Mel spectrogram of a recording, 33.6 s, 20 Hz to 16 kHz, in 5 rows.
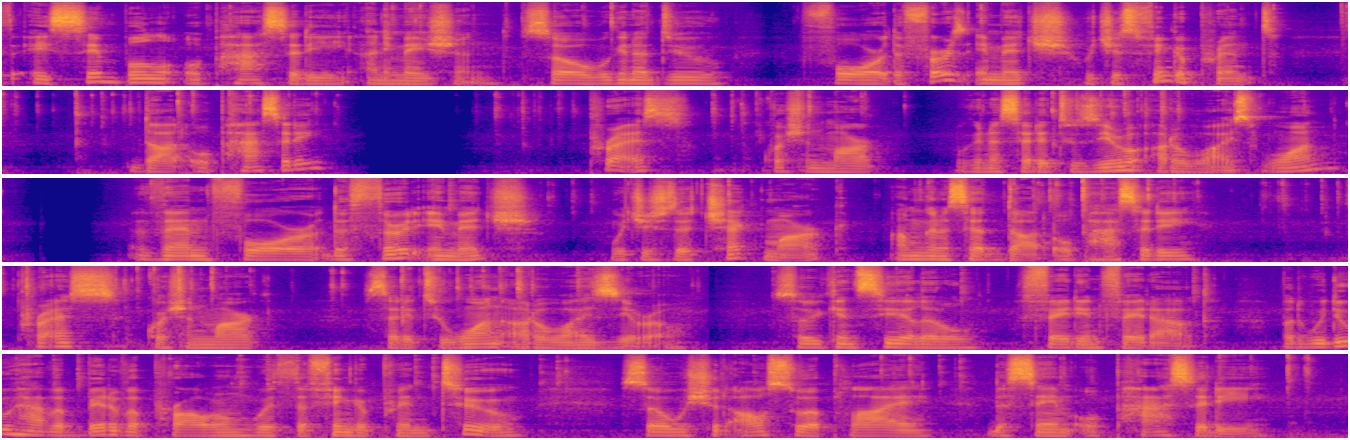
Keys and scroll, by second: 2.5 Return, 6.5-12.9 typing, 16.3 Return, 16.7 Tab, 18.4-23.6 typing, 31.3 shift+super+c, 31.9 super+c, 32.2 super+Return, 32.6 Tab, 33.2 super+Tab, 33.3 super+v.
